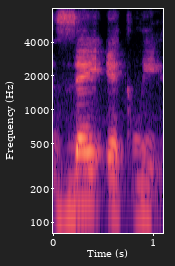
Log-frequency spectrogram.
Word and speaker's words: Zaicles: He says it's pronounced Zaicles. So now I know Zaicles.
